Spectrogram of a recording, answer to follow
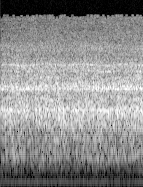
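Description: Faint steady hiss with a low, even hum under it: room tone in a pause between speech.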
